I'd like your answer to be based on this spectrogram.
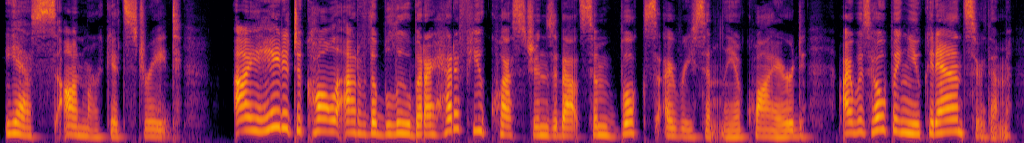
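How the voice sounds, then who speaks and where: A woman's voice: medium pitch, animated, fairly quick, fairly bright tone, no room sound, studio quality, lightly acted. A woman narrator voicing an eager, flustered young woman book dealer in an audiobook. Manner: eager, breathless.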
